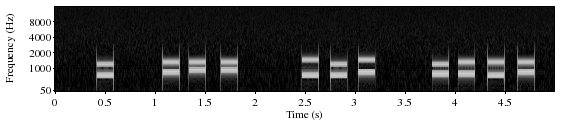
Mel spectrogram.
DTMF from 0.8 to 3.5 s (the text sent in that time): 800 319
